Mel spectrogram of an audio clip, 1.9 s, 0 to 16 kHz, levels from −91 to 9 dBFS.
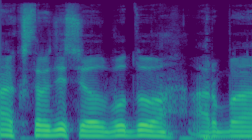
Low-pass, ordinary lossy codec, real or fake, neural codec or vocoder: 14.4 kHz; AAC, 64 kbps; real; none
